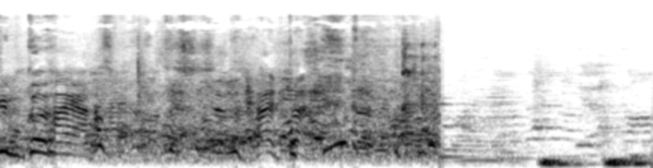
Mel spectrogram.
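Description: Several voices talking at once for about three seconds, then a sudden cut to background music with a pulsing bass beat.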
